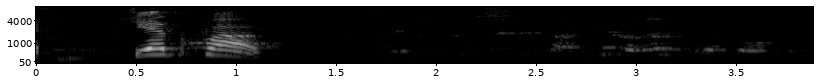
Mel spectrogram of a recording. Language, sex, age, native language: Icelandic, male, 9, Icelandic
